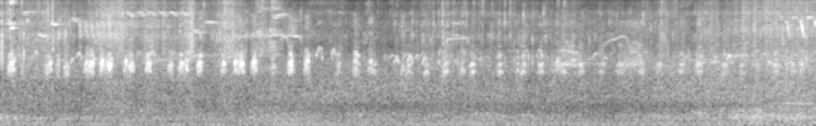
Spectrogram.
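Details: Several ducks on a pond keep up rapid quacking, about four short harsh notes per second with uneven spacing, then fade slightly toward the end over steady low background rumble.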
